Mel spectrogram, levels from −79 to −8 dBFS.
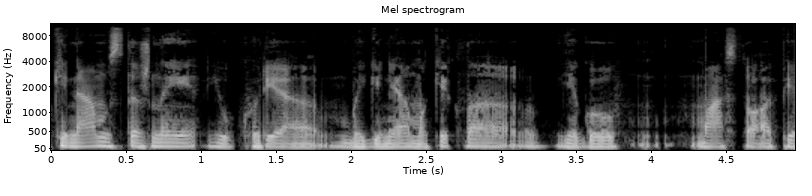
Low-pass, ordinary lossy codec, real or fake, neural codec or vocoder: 9.9 kHz; AAC, 32 kbps; real; none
